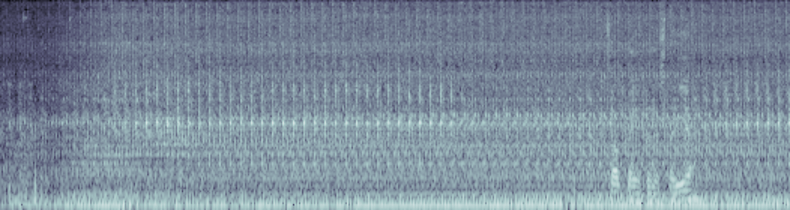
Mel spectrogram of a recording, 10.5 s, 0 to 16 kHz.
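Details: Opel Vivaro 1.9 diesel, cold start: idle with steady clatter plus an extra rhythmic knock riding on it; source unidentified, cause suspected, not confirmed.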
